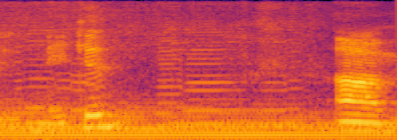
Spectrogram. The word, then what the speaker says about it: Neiked: Okay, my song of the week is "Better Days" by Naked. It's spelled Neiked.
